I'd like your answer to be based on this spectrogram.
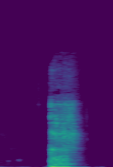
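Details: Person with Tourette syndrome makes a single abrupt, forceful nasal snort, a simple vocal tic.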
